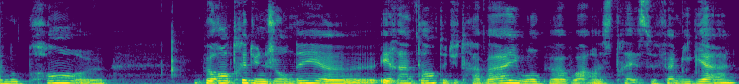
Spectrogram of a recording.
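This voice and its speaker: Femme à l'français, voix mate et éraillée, parle en hésitant, léger bruit de fond. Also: female voice, mid-range voice, vocal fry, mellow, slight background noise. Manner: hesitant, many fillers and restarts, enthusiastic. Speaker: tarot reader presenting her decks. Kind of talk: casual chat to camera. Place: home room with street noise outside.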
